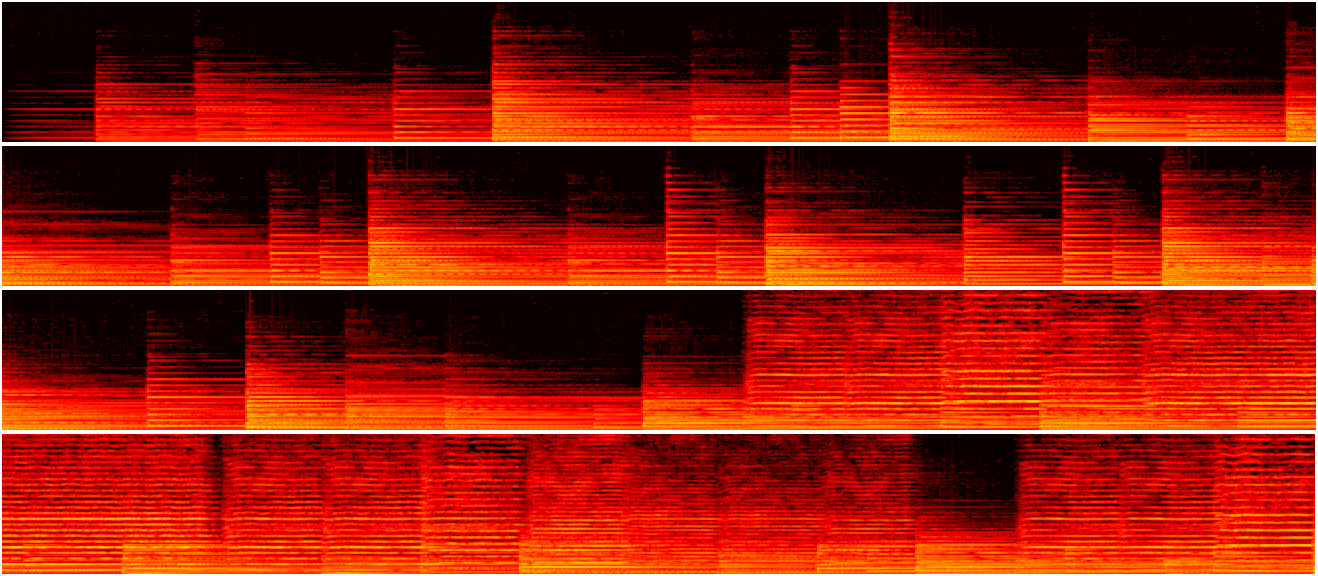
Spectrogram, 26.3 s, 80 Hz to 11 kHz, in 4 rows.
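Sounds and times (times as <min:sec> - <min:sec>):
ballad for piano and violin duet: 0:00.5 - 0:26.2.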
